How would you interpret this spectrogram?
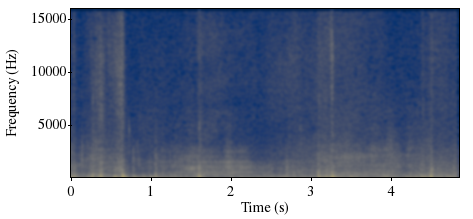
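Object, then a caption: Padded leather sofa cushion. Fingertips and flat palms tap and rub a dark padded leather sofa cushion. Dull, low, padded thumps come through over a soft, continuous rubbing texture, and each tap dies away almost at once.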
